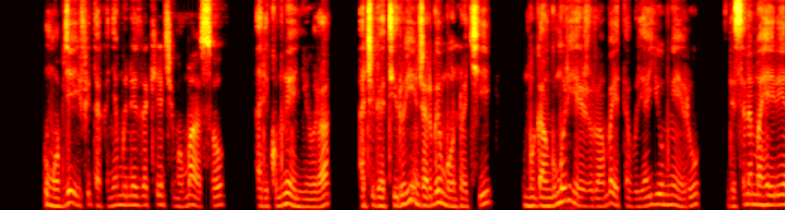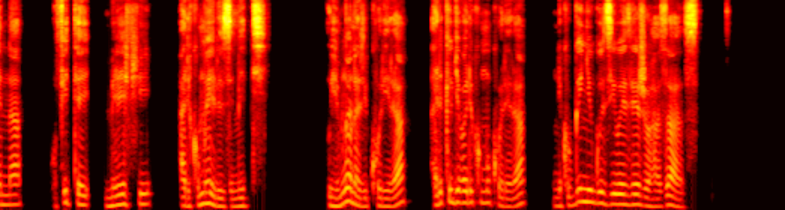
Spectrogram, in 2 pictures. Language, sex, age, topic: Kinyarwanda, male, 18-24, health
